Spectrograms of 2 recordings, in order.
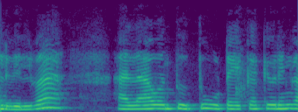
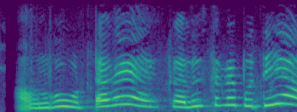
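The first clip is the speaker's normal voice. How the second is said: higher, slow bitter warning; old mother's bitter curse; 8 semitones higher, slower than usual. Acted.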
